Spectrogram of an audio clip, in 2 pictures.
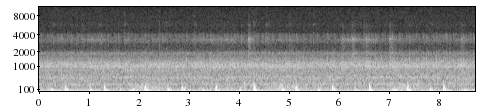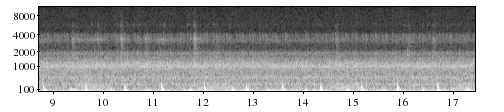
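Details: Soft, regular low thumps over steady background hiss; close-up heartbeat recorded for relaxation ASMR; normal heartbeat.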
